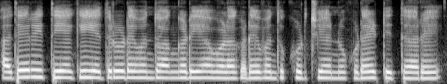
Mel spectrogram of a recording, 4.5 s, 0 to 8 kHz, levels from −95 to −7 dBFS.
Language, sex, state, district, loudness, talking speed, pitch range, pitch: Kannada, female, Karnataka, Bidar, -14 LUFS, 135 wpm, 220-235 Hz, 225 Hz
